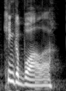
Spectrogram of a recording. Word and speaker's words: Kinkhabwala: Kinkhabwala.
